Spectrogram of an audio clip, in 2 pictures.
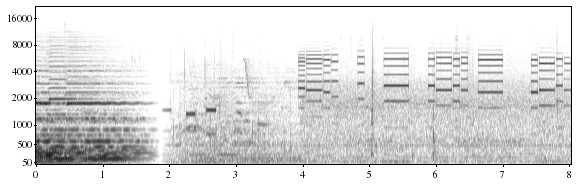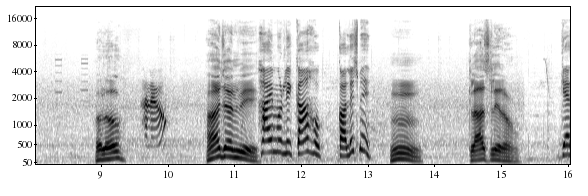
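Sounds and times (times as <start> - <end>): music: 0.0 - 1.9
mobile phone ringtone beeping: 1.9 - 2.8, 3.9 - 9.0.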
